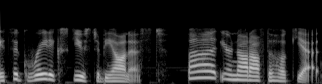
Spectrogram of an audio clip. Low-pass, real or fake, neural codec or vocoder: 5.4 kHz; real; none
